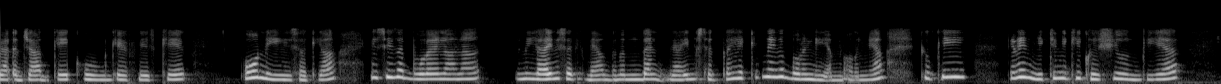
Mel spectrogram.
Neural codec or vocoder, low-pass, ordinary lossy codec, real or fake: codec, 24 kHz, 0.9 kbps, WavTokenizer, medium music audio release; 5.4 kHz; none; fake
